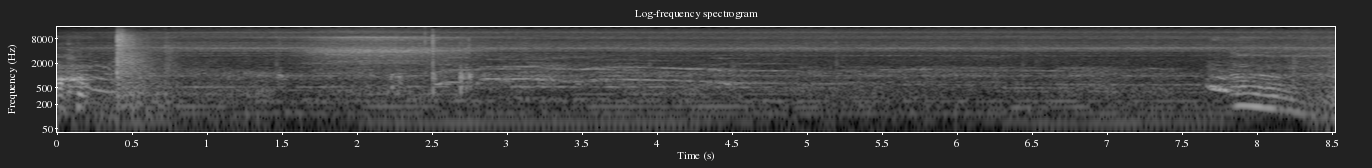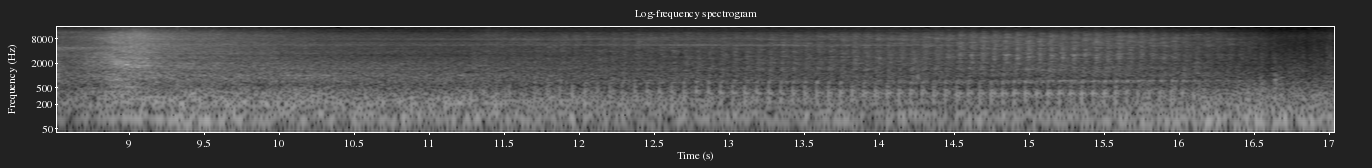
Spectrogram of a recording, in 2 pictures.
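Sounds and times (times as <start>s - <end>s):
brief whoosh: 8.4s - 12.3s.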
